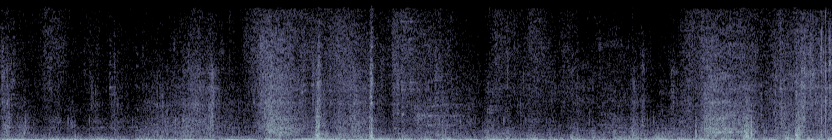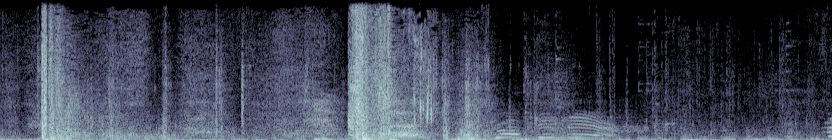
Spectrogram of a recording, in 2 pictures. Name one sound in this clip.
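Footsteps crunch through grass and loose rubble.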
